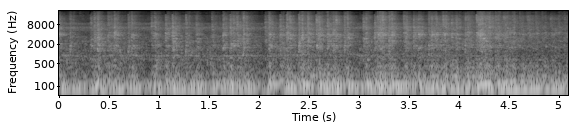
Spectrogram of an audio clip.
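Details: 1994 GT at idle: deep steady idle with a sharp puffing, chuffing edge on each firing pulse, typical of an exhaust leak.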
